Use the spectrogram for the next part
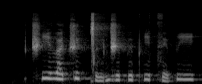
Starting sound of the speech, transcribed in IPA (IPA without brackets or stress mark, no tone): t͡ʃʰ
